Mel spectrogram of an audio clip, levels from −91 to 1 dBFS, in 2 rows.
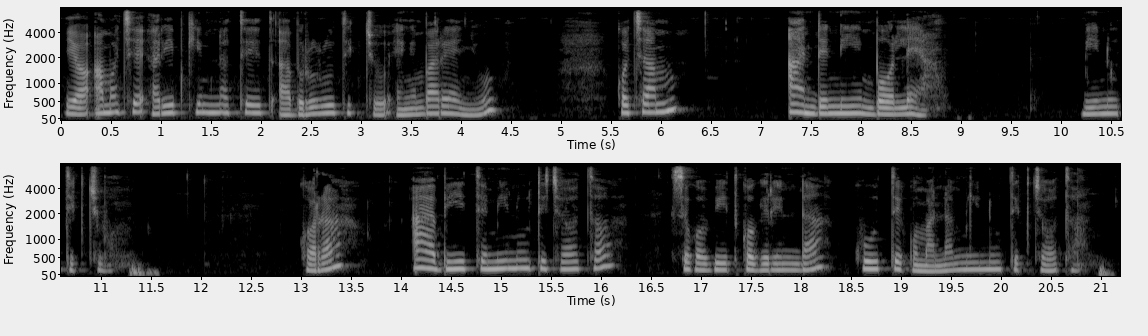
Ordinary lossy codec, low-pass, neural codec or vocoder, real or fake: none; 7.2 kHz; none; real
